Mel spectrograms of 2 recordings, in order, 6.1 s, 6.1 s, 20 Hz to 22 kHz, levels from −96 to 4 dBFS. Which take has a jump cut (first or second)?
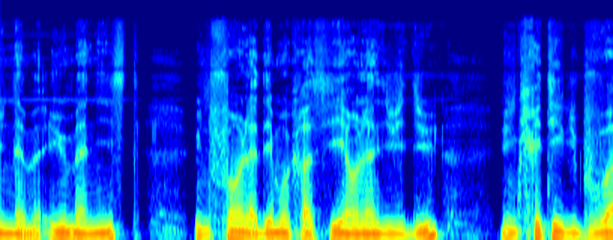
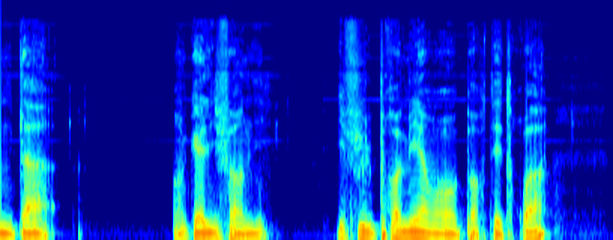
second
